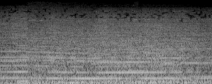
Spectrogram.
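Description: A Formula Beta race car engine in a racing video game drones loud and steady, holding a sustained, even pitch throughout the short stretch.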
